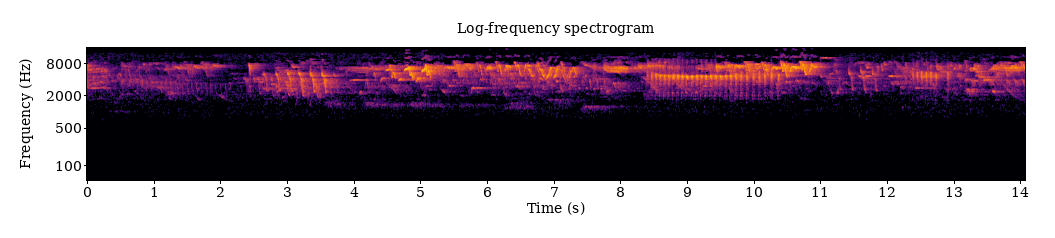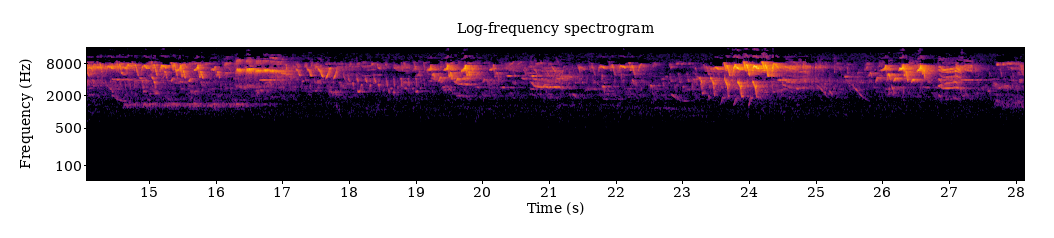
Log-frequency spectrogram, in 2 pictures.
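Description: Faint birds chirping in irregular bursts over a low background hiss.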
